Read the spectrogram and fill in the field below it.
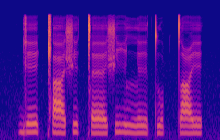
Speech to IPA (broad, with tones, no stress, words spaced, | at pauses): ɡeː˦ǁa˦˨ʃɪ˦ ǀɛː˨ʃi˧lːɪː˨ tu˨ptˤe˧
